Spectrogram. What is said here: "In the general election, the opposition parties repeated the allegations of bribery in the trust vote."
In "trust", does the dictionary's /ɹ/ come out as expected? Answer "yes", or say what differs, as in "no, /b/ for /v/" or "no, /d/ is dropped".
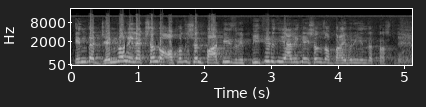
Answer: no, /ɹ/ is dropped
